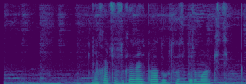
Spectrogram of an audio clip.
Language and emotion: Russian, neutral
